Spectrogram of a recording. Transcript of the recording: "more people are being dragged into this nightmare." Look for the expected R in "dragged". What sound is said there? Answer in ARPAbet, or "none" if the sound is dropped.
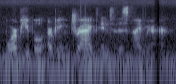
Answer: R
